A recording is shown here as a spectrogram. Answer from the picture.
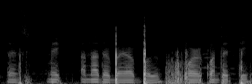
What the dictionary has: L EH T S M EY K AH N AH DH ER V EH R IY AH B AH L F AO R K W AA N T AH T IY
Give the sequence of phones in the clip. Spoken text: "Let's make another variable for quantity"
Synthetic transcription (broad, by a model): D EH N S M EY K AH N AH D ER B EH R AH B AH L F AO R K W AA N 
